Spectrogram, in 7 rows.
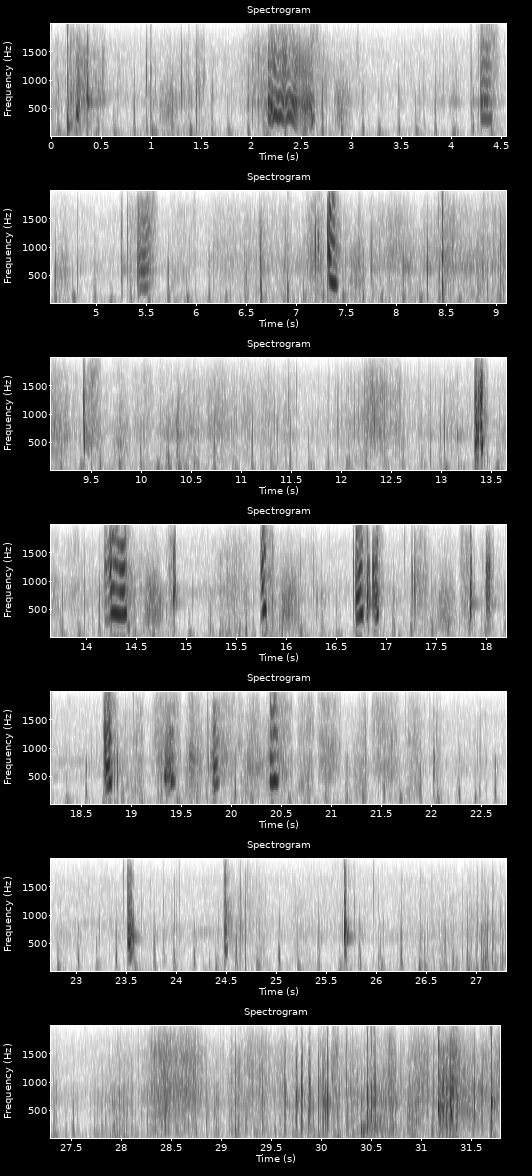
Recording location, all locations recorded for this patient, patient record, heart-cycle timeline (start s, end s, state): aortic valve (AV)
aortic valve (AV)+mitral valve (MV)
#Age: Infant
#Sex: Male
#Height: 52.0 cm
#Weight: nan
#Pregnancy status: False
#Murmur: Absent
#Murmur locations: nan
#Most audible location: nan
#Systolic murmur timing: nan
#Systolic murmur shape: nan
#Systolic murmur grading: nan
#Systolic murmur pitch: nan
#Systolic murmur quality: nan
#Diastolic murmur timing: nan
#Diastolic murmur shape: nan
#Diastolic murmur grading: nan
#Diastolic murmur pitch: nan
#Diastolic murmur quality: nan
#Outcome: Abnormal
#Campaign: 2014 screening campaign
0.00	21.29	unannotated
21.29	21.36	S1
21.36	21.51	systole
21.51	21.56	S2
21.56	21.67	diastole
21.67	21.74	S1
21.74	21.89	systole
21.89	21.94	S2
21.94	22.06	diastole
22.06	22.13	S1
22.13	22.26	systole
22.26	22.31	S2
22.31	22.43	diastole
22.43	22.51	S1
22.51	22.63	systole
22.63	22.67	S2
22.67	22.81	diastole
22.81	22.90	S1
22.90	23.02	systole
23.02	23.06	S2
23.06	23.20	diastole
23.20	23.27	S1
23.27	23.40	systole
23.40	23.44	S2
23.44	23.60	diastole
23.60	31.79	unannotated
